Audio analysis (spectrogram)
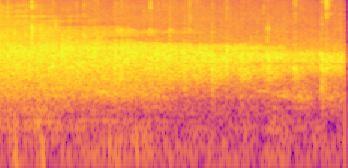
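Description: Church congregation claps together in a brief, loud burst of applause that stays dense and then eases slightly near the close.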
